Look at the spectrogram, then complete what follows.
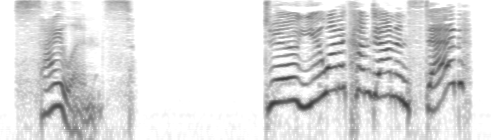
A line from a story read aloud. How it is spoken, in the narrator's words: I yell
